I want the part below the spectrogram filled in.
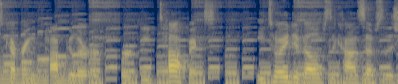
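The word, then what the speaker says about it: Itoi: You may not have heard the name Shigato Etoy, pronounced Ittoy before, but his face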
